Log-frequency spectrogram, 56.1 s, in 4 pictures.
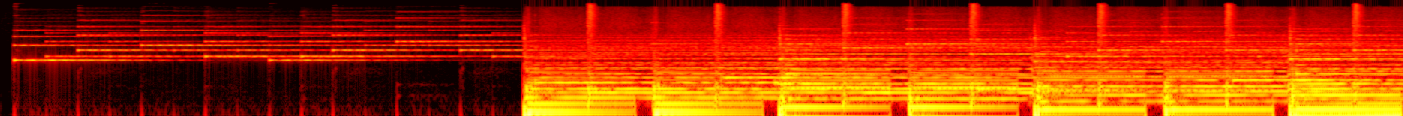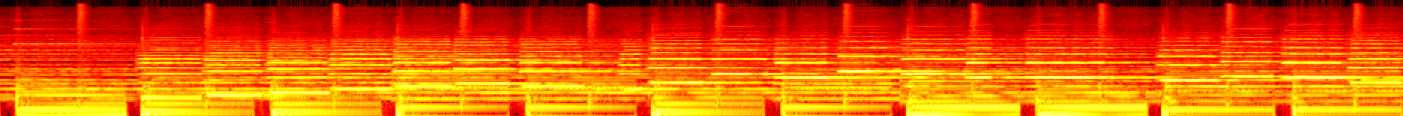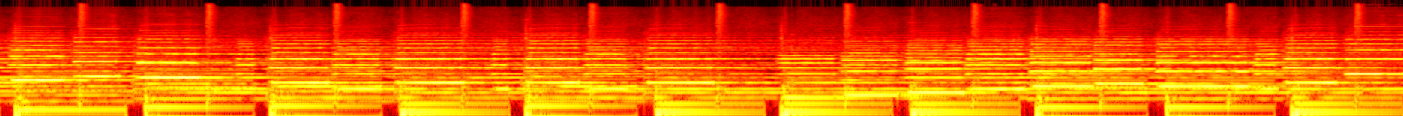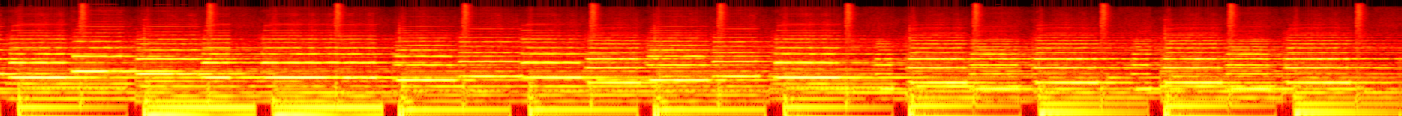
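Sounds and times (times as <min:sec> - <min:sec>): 
Christmas ballad: 0:04.9 - 0:56.1.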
